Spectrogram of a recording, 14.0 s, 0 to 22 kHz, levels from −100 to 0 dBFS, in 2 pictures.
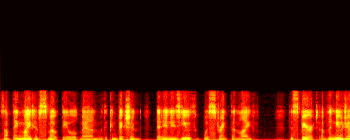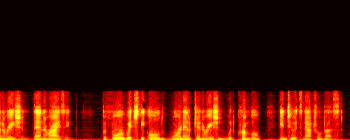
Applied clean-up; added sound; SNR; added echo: none; none; none; none.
